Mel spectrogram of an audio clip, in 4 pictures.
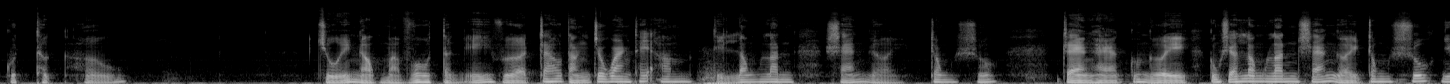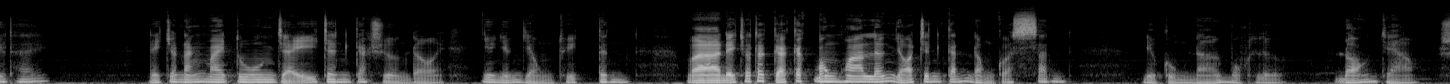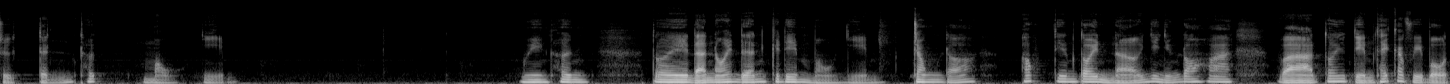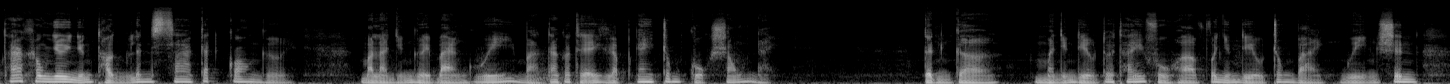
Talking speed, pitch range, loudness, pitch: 155 wpm, 80-120 Hz, -24 LUFS, 100 Hz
